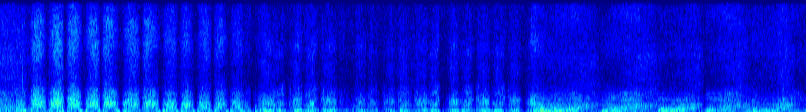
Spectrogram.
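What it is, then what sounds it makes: Foam microphone windscreen being scratched. Long white-tipped nails and fingertips of both hands rub and scratch all over a soft, porous blue foam windscreen on a black desktop microphone. Quick, rhythmic scratching strokes give way to denser, continuous rubbing, heard close up as a muffled, low-heavy rustle with little high-end brightness.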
